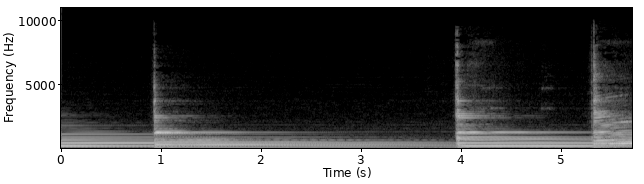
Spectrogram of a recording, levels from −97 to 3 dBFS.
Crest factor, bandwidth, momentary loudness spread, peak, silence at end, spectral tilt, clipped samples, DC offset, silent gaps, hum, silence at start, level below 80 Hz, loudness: 16 dB; 8.6 kHz; 14 LU; -12 dBFS; 0 s; -6 dB/octave; under 0.1%; under 0.1%; none; none; 0 s; -50 dBFS; -29 LUFS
